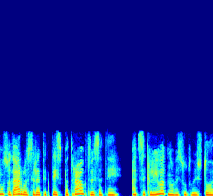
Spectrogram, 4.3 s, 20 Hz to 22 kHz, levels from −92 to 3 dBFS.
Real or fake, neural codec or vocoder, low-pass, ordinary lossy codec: real; none; 7.2 kHz; AAC, 32 kbps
